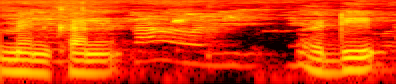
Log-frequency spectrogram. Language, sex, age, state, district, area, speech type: Santali, male, 45-60, West Bengal, Malda, rural, spontaneous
